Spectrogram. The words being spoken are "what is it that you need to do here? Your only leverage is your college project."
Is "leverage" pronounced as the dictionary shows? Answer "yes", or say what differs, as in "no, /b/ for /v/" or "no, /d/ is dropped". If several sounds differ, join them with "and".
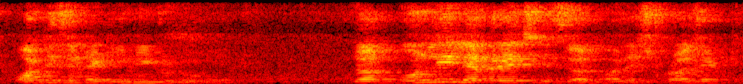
no, /b/ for /v/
